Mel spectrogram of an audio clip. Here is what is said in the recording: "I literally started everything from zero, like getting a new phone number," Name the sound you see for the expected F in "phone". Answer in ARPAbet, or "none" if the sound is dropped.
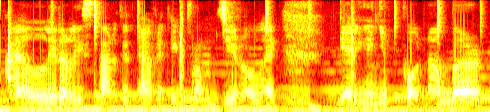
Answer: P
